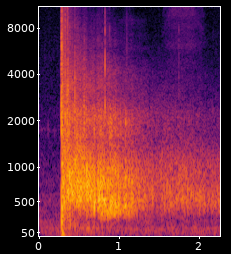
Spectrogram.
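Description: A single pistol shot fired at a target's head on a range, the sight a Cyelee Wolf X red dot. The crack is sharp, close and loud, with a long ringing decay and no voices.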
